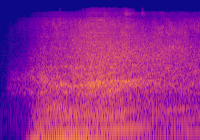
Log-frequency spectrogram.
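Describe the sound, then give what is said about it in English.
A sports car accelerates hard with its tires spinning on a snowy street, a loud, broad engine roar that surges up from near silence, holds steady and then slowly eases off. “Tires spinning, the car pulls into a snowy street.”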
